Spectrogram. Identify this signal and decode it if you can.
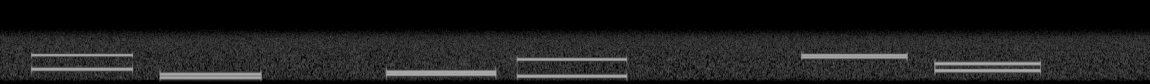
Aircraft SELCAL, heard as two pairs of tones. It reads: JS-AE EG-CQ RS-HM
